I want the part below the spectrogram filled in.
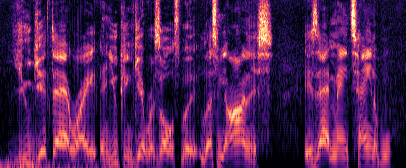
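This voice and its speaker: There is noticeable background noise behind this man. His voice is fairly high, with lively intonation. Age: 20s. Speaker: motivational vlogger. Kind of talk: casual motivational talk to camera. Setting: outdoors on a walk. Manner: casual, conversational.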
